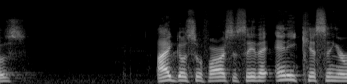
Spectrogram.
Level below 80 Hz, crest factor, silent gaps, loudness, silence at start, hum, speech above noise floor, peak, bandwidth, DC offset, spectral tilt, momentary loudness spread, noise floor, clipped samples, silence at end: -66 dBFS; 22 dB; none; -22 LUFS; 0 s; none; 41 dB; -2 dBFS; 15.5 kHz; under 0.1%; -5 dB/octave; 12 LU; -63 dBFS; under 0.1%; 0 s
